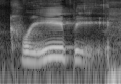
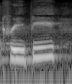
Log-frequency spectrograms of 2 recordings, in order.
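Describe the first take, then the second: First: Lightly voiced eerie spirit, slower and softer; imitated spirit voice. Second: Said in the usual way. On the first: Investigator retelling what the spirit box said, imitated spirit voice. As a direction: draw the word out softly, imitating a ghostly voice. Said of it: "a voice came through clear as day and was like". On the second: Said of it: "Immediately after I said".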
